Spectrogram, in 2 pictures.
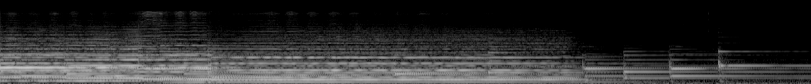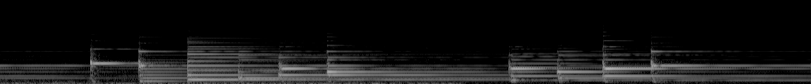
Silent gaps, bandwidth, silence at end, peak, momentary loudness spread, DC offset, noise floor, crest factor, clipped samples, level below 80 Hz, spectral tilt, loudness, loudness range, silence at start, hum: none; 13 kHz; 0 s; -8 dBFS; 21 LU; under 0.1%; -47 dBFS; 18 dB; under 0.1%; -56 dBFS; -7.5 dB/octave; -25 LUFS; 14 LU; 0 s; none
